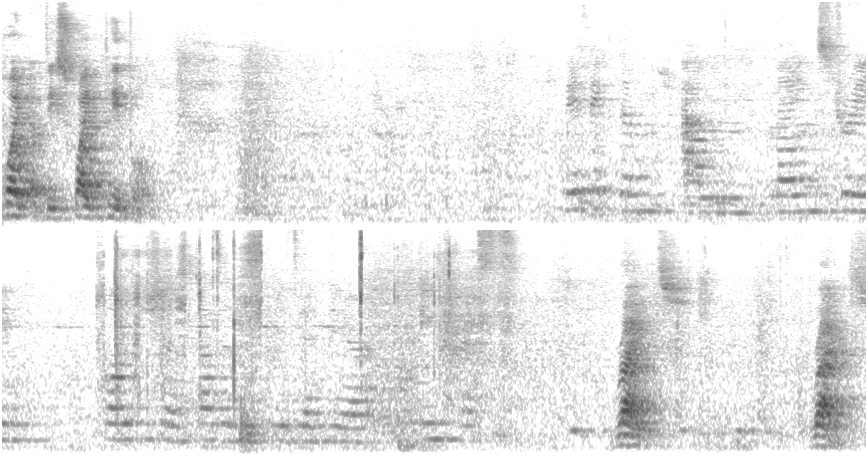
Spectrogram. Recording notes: This recording was made at Sichuan University on March 30.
